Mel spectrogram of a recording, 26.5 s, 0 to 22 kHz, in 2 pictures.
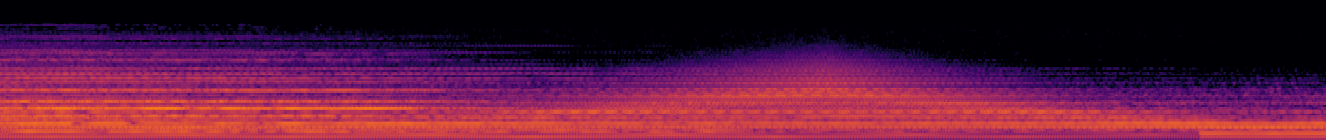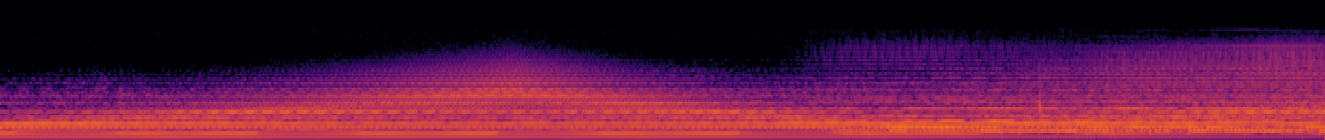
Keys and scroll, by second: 1.0-1.9 typing, 2.3 Return, 5.9-6.2 typing, 11.3 5, 11.7 Return, 15.7 Return.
